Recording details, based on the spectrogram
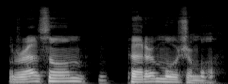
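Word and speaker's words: Разом переможемо: And just so you know that I'm not mispronouncing it, Razom Peremojemo.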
